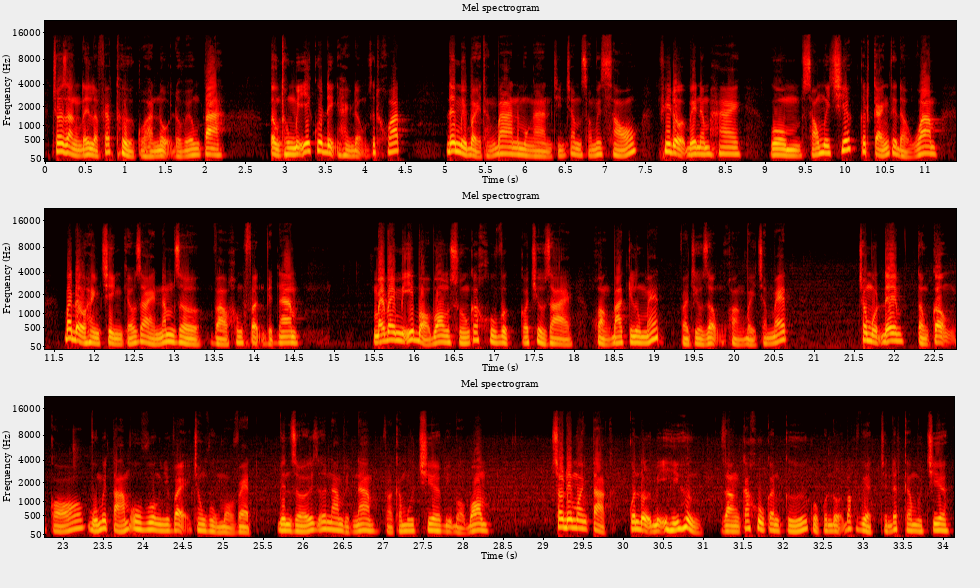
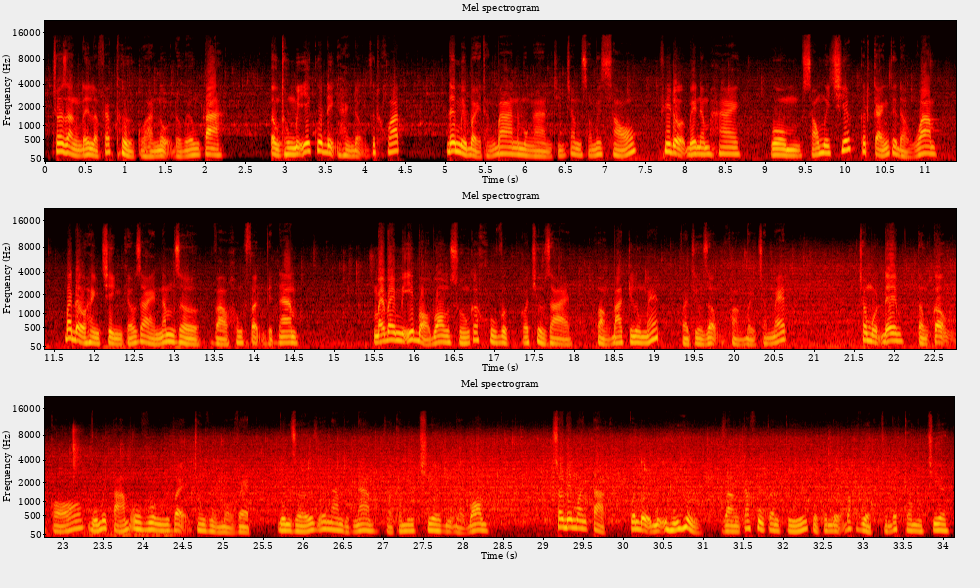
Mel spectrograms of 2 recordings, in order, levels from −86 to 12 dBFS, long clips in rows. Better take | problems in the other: first | rain or running water; loud; throughout; 8 dB below the speech; faint in the first

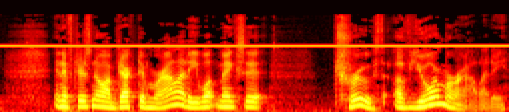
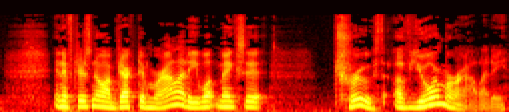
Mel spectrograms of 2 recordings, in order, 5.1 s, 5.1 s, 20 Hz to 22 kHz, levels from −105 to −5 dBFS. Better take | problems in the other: second | high-pitched whine; loud; throughout; 5 kHz, 7 dB below the speech

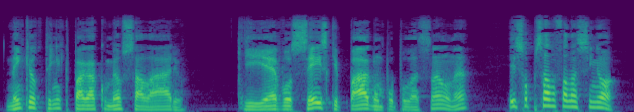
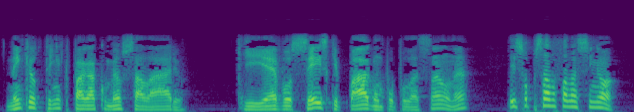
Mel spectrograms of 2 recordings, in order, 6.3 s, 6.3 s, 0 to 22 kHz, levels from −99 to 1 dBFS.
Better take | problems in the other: first | garbled, watery; badly; nothing above 5.5 kHz; slightly in the first

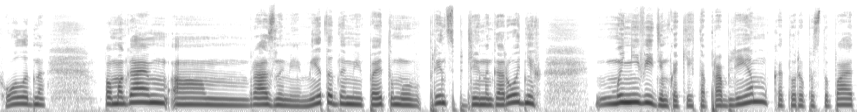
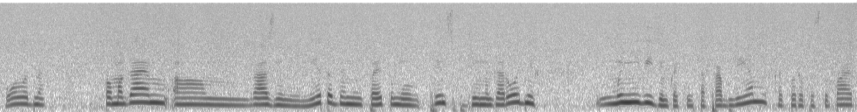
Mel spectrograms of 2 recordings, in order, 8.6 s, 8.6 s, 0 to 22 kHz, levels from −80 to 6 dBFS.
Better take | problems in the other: first | hiss; loud; throughout; 3 dB below the speech

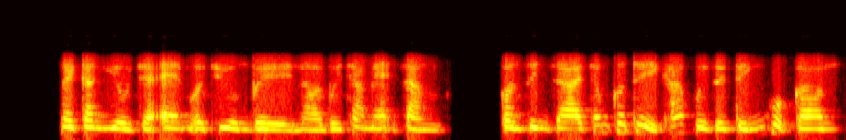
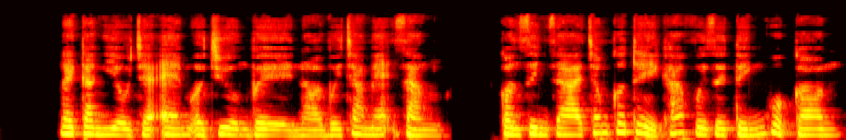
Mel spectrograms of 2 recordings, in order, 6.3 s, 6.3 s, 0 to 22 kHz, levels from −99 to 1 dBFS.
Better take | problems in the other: second | phone-call audio; poor line

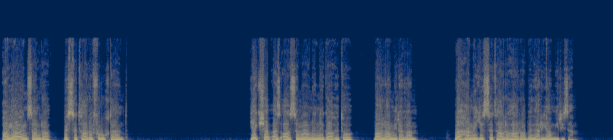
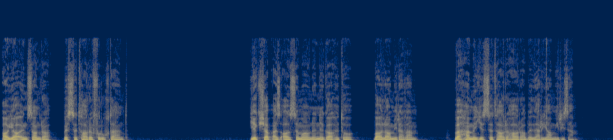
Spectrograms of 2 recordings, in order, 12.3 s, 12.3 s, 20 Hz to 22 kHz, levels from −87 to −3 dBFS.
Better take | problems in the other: second | distortion; heavy; 13% of the sound clipped

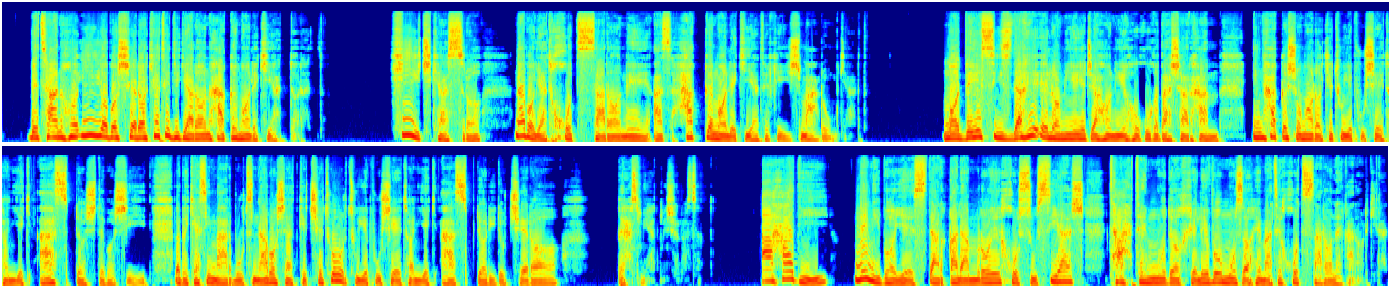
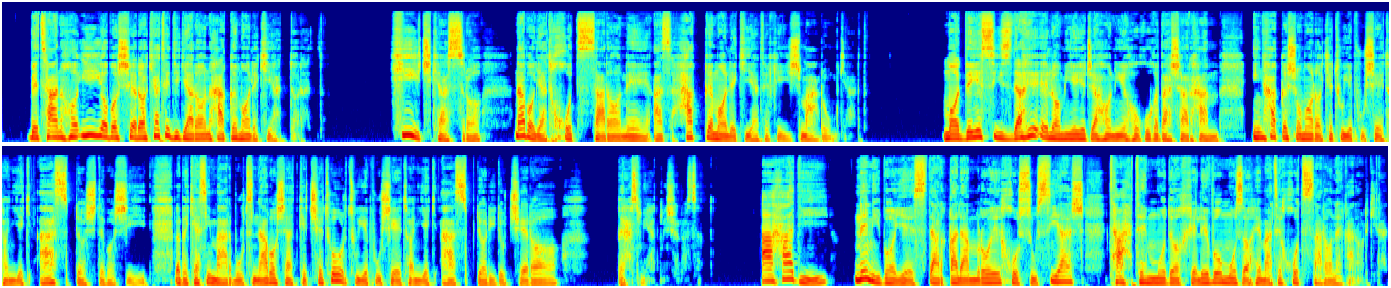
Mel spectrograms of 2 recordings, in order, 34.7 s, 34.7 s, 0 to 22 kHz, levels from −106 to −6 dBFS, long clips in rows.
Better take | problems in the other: second | distortion; slight; 8% of the sound clipped

